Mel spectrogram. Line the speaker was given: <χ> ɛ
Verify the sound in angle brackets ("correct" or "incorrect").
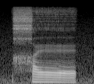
correct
